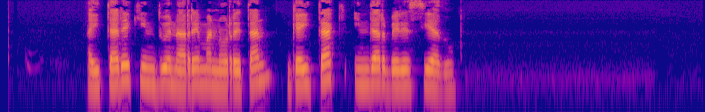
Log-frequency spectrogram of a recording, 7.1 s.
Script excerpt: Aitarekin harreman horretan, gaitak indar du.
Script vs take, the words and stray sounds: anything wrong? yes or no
yes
